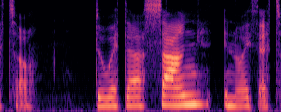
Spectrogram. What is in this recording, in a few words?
"sang", Welsh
